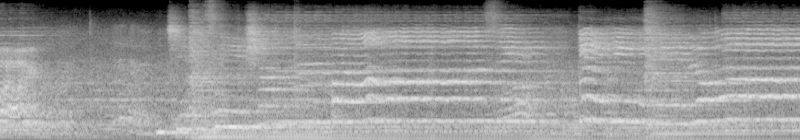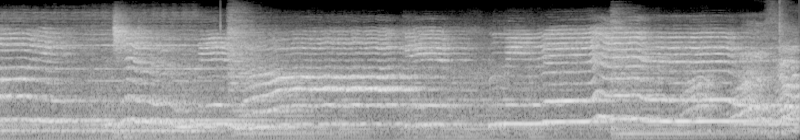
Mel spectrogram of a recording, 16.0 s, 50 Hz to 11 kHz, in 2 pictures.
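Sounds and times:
karaoke backing track: 0.0s - 16.0s
woman singing into microphone: 1.6s - 16.0s.

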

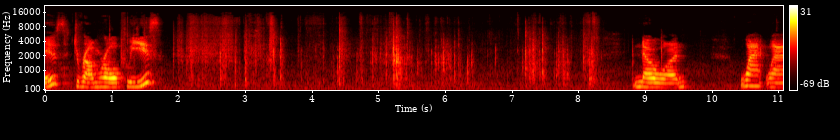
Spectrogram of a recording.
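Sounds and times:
paper crinkling and rustling: 0.9s - 8.4s.

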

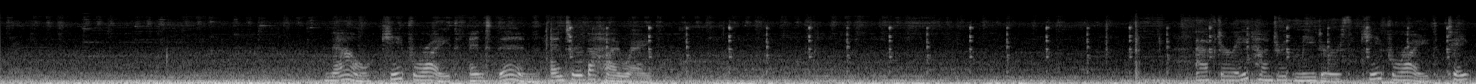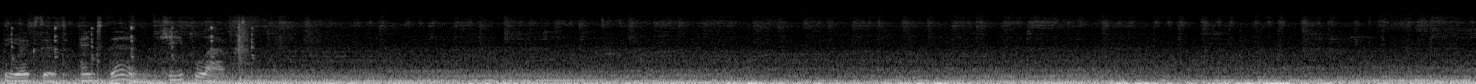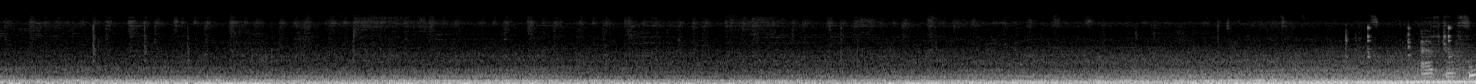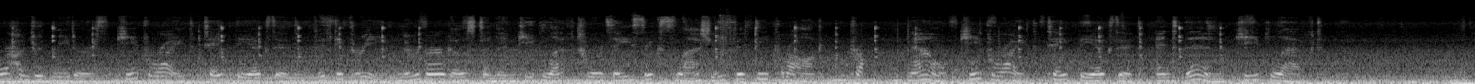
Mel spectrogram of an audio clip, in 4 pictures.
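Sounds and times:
car engine and road rumble: 0.0s - 59.0s
voices: 3.3s - 6.6s, 11.9s - 17.3s, 43.7s - 57.5s.

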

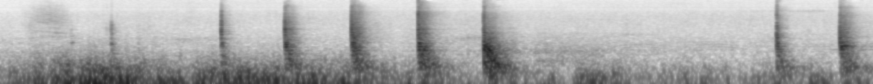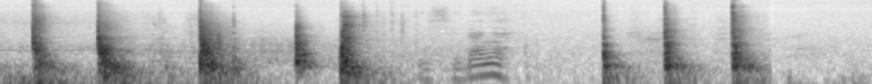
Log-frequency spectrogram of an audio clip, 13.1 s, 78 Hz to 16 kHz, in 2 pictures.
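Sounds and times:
hammer blows on timber: 1.6s - 4.0s, 5.8s - 9.4s, 11.1s - 12.4s.

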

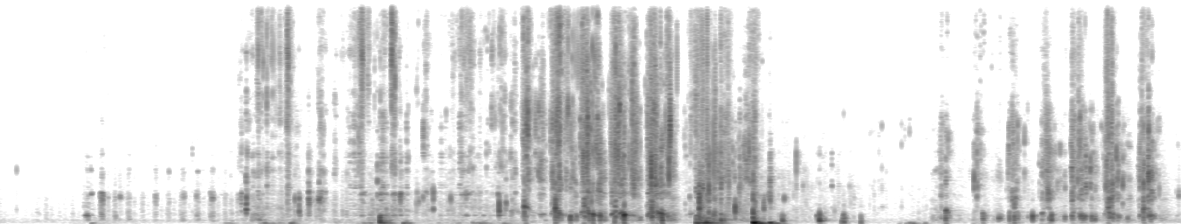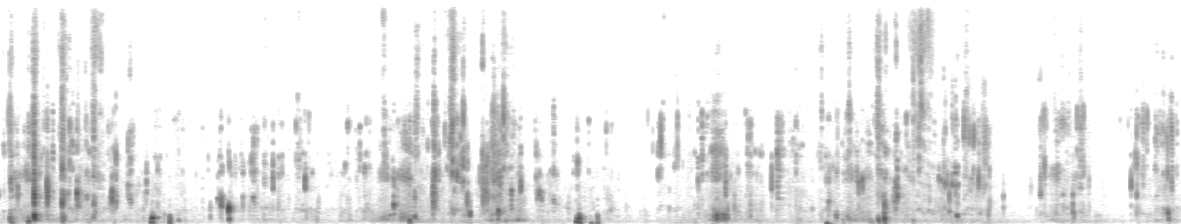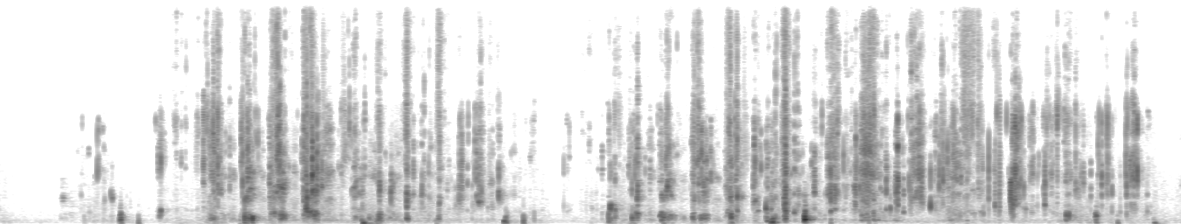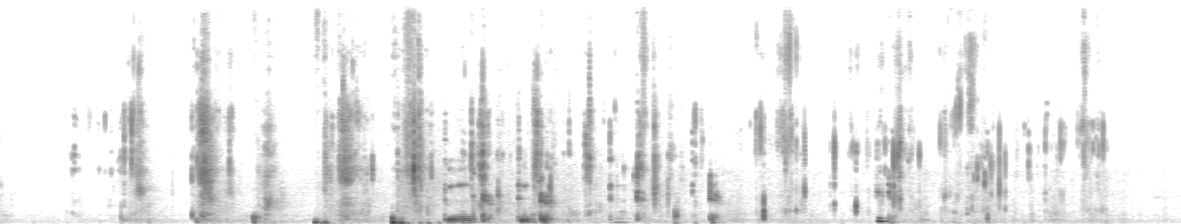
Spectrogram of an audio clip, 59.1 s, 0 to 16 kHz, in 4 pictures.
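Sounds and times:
dog crunching dry kibble: 2.9s - 29.6s, 30.6s - 44.0s, 48.4s - 58.2s.

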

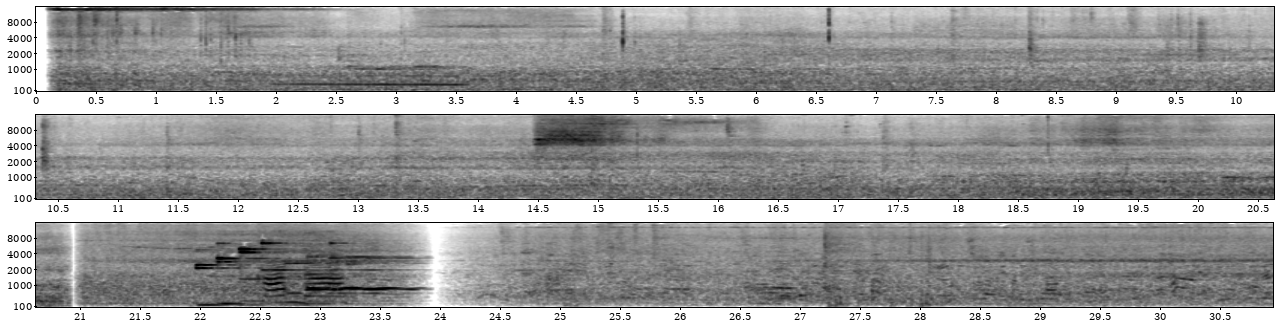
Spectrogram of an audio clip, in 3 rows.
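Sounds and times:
train rumbling on rails: 0.1s - 21.9s.

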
